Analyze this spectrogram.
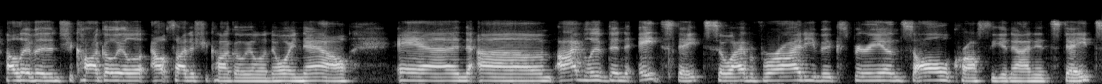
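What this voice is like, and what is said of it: Texan accent. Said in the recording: “I love your accent ... the accent comes from Texas, which is where I'm from originally”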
